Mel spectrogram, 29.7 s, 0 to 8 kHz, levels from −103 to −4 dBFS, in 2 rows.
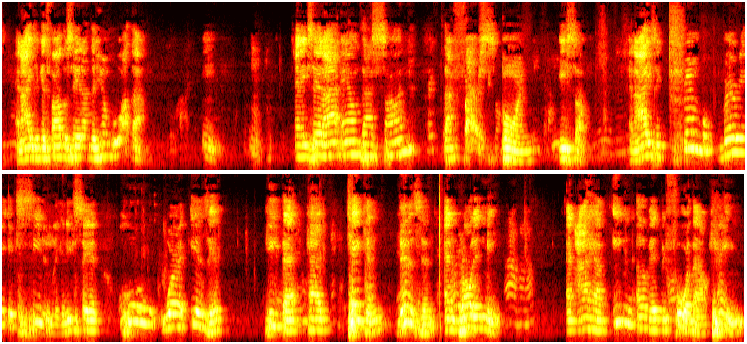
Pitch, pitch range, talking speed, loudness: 165 Hz, 140-225 Hz, 100 wpm, -19 LUFS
